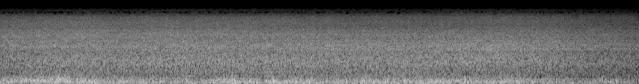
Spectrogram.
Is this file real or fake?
fake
